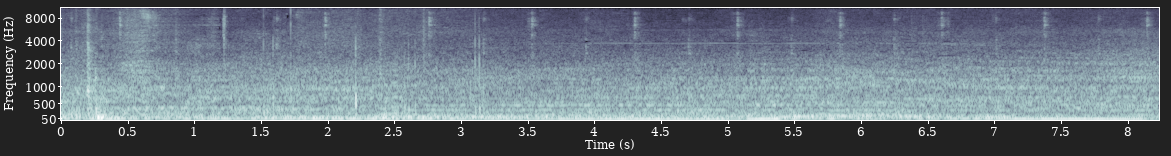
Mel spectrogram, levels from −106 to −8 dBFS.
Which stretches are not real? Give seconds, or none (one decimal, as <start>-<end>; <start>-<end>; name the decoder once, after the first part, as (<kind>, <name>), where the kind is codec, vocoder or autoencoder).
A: 0.7-1.3 (codec, SNAC)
